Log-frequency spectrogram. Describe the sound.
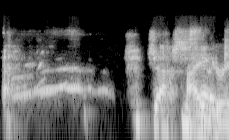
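A single drawn-out cat meow, wavering and sliding downward in pitch for about a second, followed after a short pause by loud talking voices.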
